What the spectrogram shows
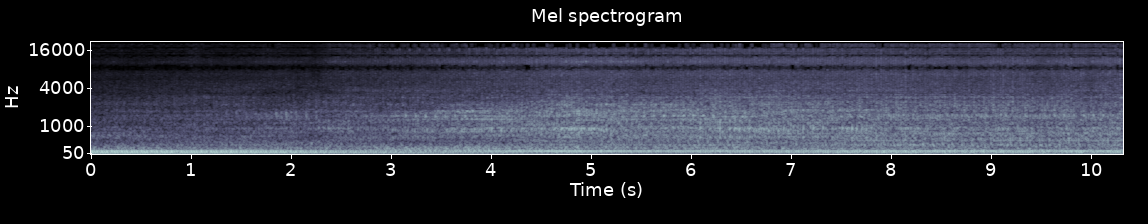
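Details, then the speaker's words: Restored 1993 Land Rover Defender 90 200Tdi diesel at idle: steady even low clatter, no misses, knocks or hunting; no blowback and no tailpipe smoke at idle, healthy. "No back pressure or blowback. And no smoke out of the tailpipe at idle."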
